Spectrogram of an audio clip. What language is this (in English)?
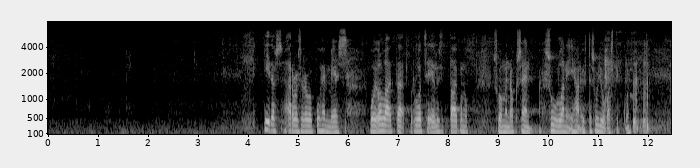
Finnish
